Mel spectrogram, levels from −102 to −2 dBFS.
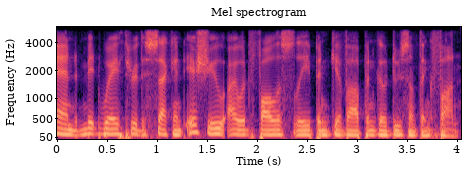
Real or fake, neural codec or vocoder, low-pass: real; none; 5.4 kHz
